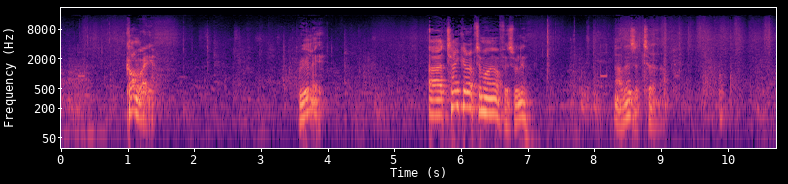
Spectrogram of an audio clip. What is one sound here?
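A man speaks quietly into a phone.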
